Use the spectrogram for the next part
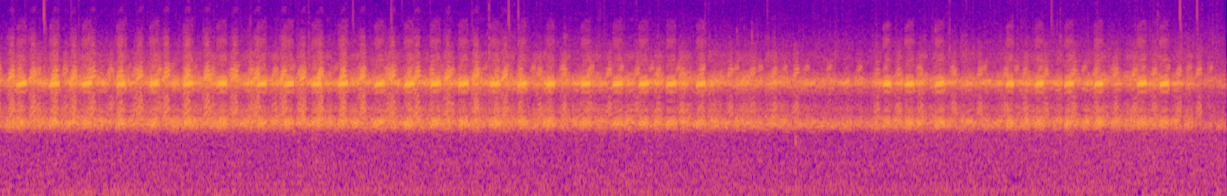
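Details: Dense rural frog chorus on a summer night-time scene, many frogs giving fast, regular, rasping pulsed croaks that hold steady throughout, dipping slightly in loudness midway before rising again.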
